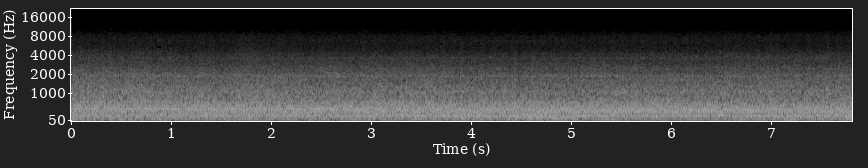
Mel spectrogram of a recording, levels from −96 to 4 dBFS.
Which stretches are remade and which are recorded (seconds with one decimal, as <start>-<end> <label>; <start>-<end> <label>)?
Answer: 0.0-1.3 recorded; 1.3-4.9 remade; 4.9-7.8 recorded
